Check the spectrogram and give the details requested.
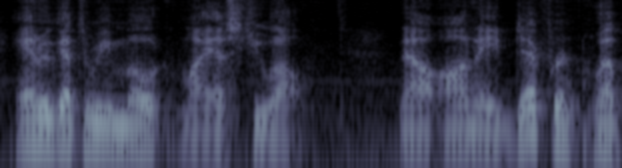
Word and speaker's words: MySQL: MySQL databases and yes it's pronounced MySQL not MySQL and we've got the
